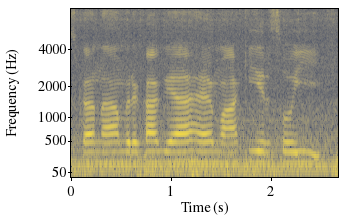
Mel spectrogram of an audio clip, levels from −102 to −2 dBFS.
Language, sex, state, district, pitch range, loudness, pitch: Hindi, male, Uttar Pradesh, Shamli, 160-165 Hz, -16 LUFS, 160 Hz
